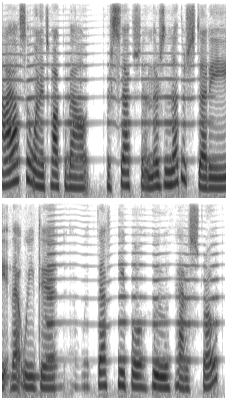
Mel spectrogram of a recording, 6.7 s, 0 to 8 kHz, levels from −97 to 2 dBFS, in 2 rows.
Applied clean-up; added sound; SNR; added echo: neural mask model RNNoise.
